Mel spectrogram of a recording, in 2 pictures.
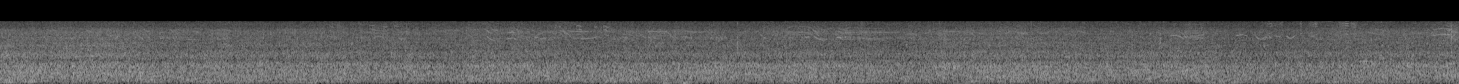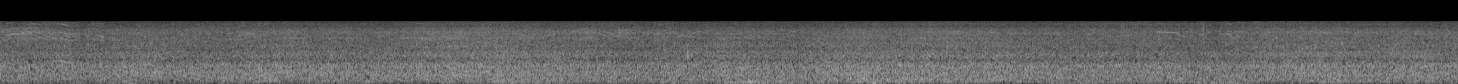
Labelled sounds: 5.7	6.0	Pacific white-sided dolphin, 3.3 to 4.8 kHz
6.8	8.0	Pacific white-sided dolphin, 4.4 to 7.9 kHz
8.4	9.0	Pacific white-sided dolphin, 3.2 to 4.6 kHz
9.4	9.7	Pacific white-sided dolphin, 4.5 to 4.8 kHz
11.7	12.1	Pacific white-sided dolphin, 3.2 to 3.9 kHz
14.3	15.4	Pacific white-sided dolphin, 3.8 to 7.0 kHz
26.1	26.4	Pacific white-sided dolphin, 4.1 to 4.6 kHz

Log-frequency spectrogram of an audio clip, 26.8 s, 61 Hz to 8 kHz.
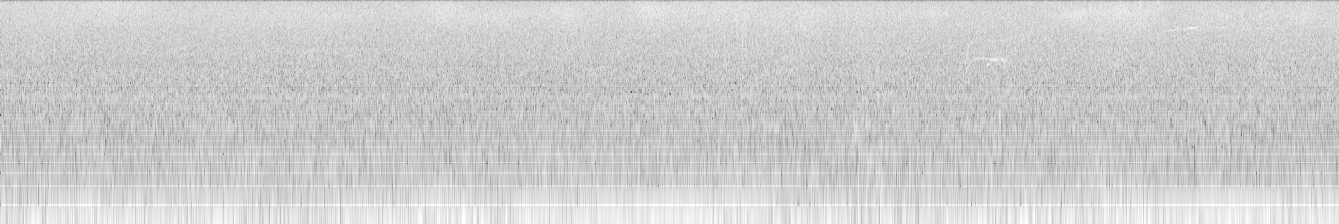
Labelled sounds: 19.5	20.2	killer whale, 1.8 to 2.3 kHz

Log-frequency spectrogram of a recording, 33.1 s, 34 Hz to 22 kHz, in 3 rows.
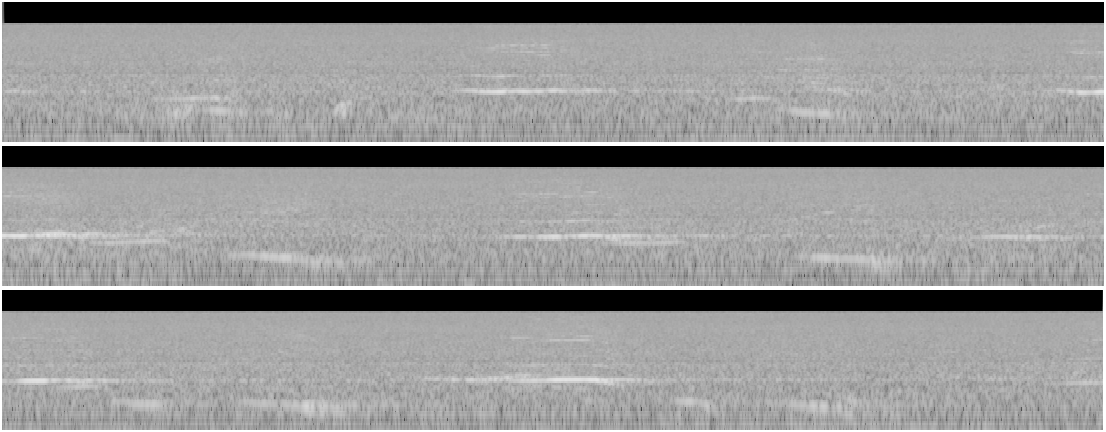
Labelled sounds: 5.1	6.4	humpback whale, 2.1 to 3.0 kHz
10.6	11.3	humpback whale, 2.0 to 2.2 kHz
27.0	27.9	humpback whale, 2.0 to 2.5 kHz

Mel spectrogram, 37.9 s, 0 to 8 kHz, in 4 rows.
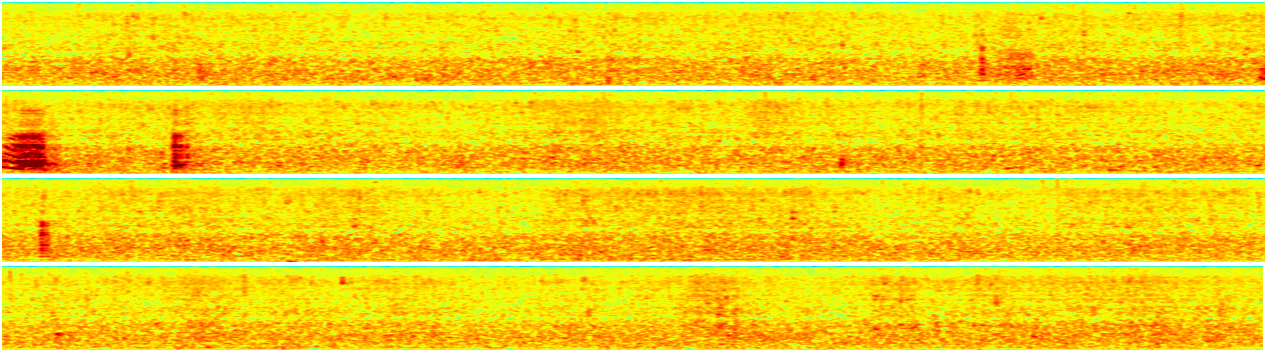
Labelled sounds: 9.6	9.8	croaking sound likely from a nearby submerged object, 3.6 to 3.9 kHz

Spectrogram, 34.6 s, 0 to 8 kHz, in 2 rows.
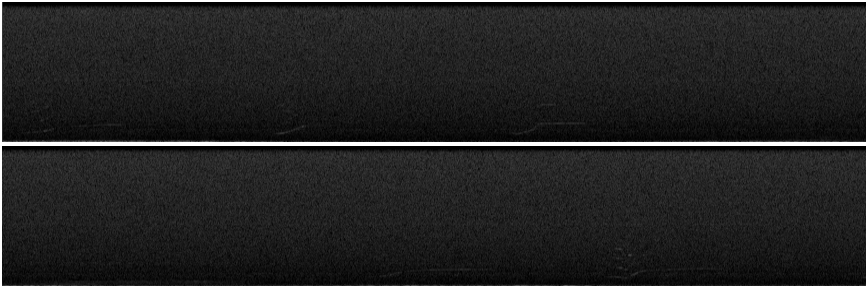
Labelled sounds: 2.1	2.3	humpback whale, 0.99 to 1.1 kHz
5.8	6.2	humpback whale, 0.80 to 0.99 kHz
10.7	11.1	humpback whale, 1.0 to 2.2 kHz
30.0	30.2	humpback whale, 0.80 to 0.93 kHz

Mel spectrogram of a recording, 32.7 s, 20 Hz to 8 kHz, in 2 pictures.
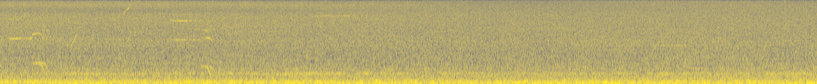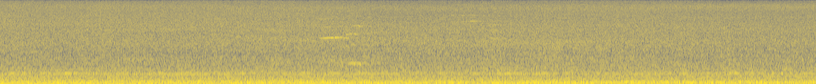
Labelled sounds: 0.1	1.0	killer whale, southern resident, 0.50 to 3.1 kHz
22.7	23.6	killer whale, southern resident, 0.69 to 3.1 kHz

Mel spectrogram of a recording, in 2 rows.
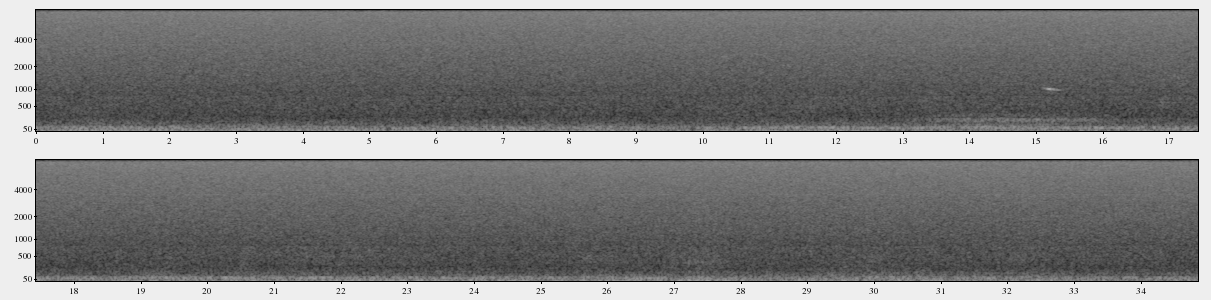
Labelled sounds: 15.1	15.4	humpback whale, 0.86 to 1.1 kHz

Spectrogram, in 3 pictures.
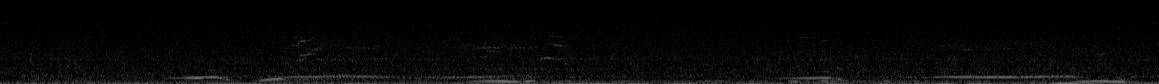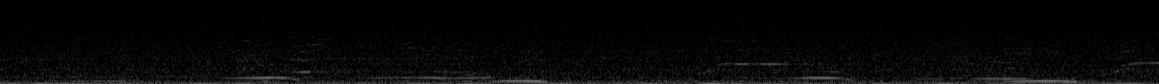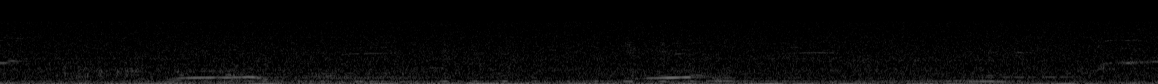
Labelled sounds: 5.4	6.2	humpback whale, 1.2 to 2.6 kHz
18.8	19.4	humpback whale, 0.80 to 1.0 kHz
22.9	23.4	humpback whale, 0.90 to 1.2 kHz
31.2	31.5	humpback whale, 1.6 to 1.7 kHz
34.3	34.6	humpback whale, 0.93 to 1.1 kHz

